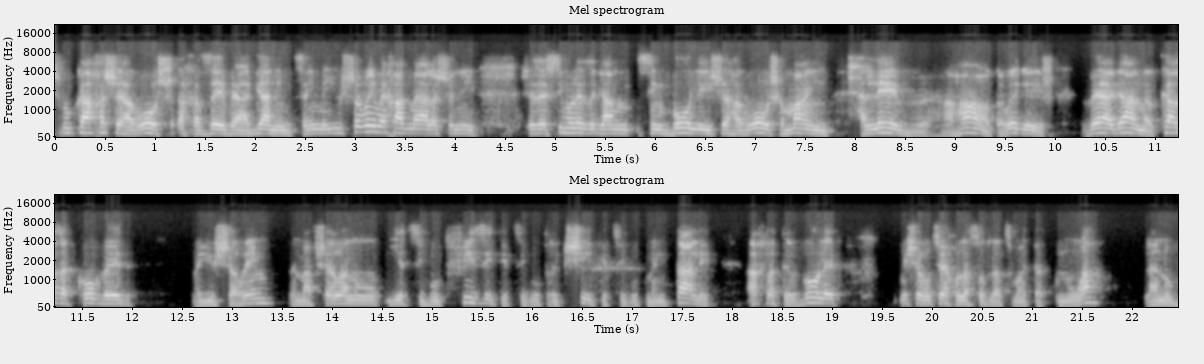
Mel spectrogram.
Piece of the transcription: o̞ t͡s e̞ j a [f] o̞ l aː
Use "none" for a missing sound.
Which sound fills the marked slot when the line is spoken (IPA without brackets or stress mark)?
χ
